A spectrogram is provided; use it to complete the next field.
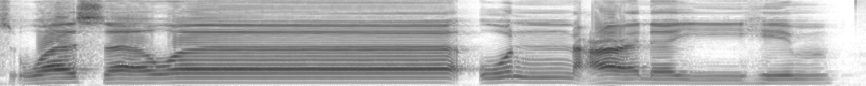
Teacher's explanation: maka suara tanwinnya atau suara Nun sukunnya harus dibaca dengan jelas maka di sini wasawaun alaihim tanpa adanya ee tahanan di gunahnya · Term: izhar halqi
